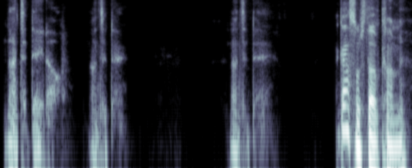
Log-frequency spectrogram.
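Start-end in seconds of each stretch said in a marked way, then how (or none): 0.1-3.4 very soft, whispered aside; barely voiced, fading away; hushed whisper. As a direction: drop it to a whisper. Trails into teasing whispered refusal.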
